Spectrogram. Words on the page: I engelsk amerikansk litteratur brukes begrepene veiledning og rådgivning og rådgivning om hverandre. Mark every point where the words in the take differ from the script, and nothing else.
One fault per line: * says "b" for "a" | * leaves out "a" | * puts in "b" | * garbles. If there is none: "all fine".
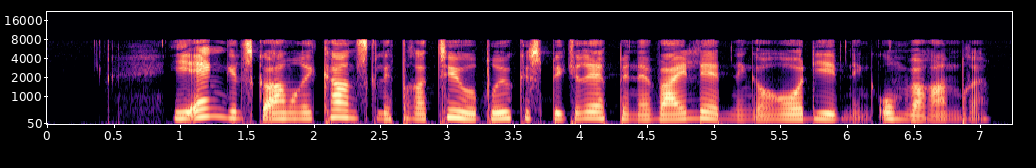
* puts in "og"
* leaves out "og rådgivning"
